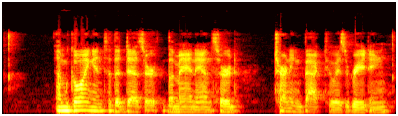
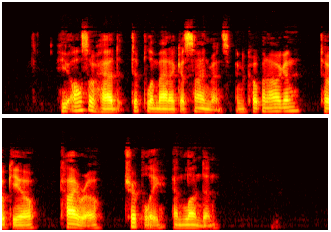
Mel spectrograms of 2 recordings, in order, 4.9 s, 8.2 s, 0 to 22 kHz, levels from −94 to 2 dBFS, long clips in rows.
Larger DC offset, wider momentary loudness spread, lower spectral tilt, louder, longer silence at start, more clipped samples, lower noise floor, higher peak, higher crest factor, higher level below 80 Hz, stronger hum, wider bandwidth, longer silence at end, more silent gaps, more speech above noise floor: neither; second, 9 LU vs 13 LU; about the same, -4 dB/octave vs -3 dB/octave; first, -15 LUFS vs -24 LUFS; second, 0.1 s vs 0.75 s; neither; second, -55 dBFS vs -81 dBFS; first, 0 dBFS vs -4 dBFS; second, 16 dB vs 22 dB; first, -52 dBFS vs -74 dBFS; neither; second, 8 kHz vs 10 kHz; second, 0 s vs 1.4 s; neither; second, 39 dB vs 57 dB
